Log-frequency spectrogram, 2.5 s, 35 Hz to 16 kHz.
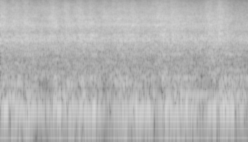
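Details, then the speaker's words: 1967 Camaro V8 idling in neutral just after its first key start following a rewire with a cheap kit: deep, steady burble with an even lope and no knocks or ticks; healthy idle. "this thing cool man it idle's nice and oh yeah that's pretty exciting"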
